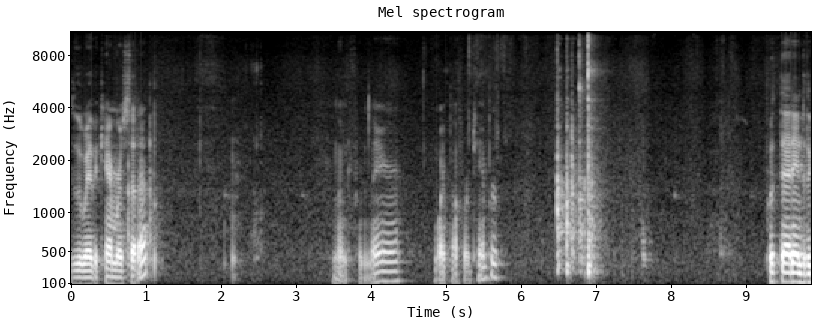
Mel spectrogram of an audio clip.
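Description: A metal coffee filter handle clinks and clicks against an espresso machine.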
